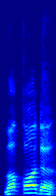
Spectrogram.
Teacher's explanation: قاف کو موٹا کر کے دال پر قلقلہ کر کے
